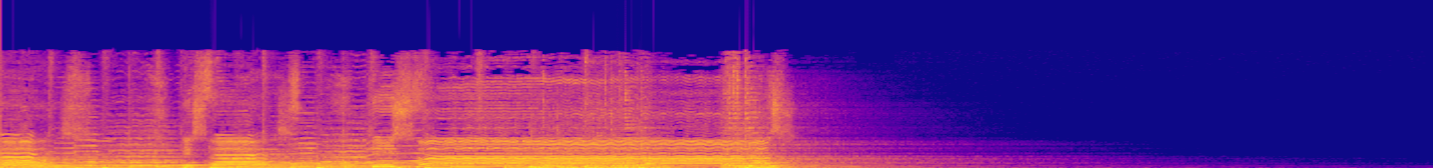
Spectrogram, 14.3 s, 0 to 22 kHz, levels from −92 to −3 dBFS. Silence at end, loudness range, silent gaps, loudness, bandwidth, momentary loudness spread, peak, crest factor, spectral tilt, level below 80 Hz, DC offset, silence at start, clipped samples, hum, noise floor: 5.75 s; 6 LU; none; -12 LUFS; 15.5 kHz; 6 LU; 0 dBFS; 14 dB; -4.5 dB/octave; -24 dBFS; under 0.1%; 0 s; under 0.1%; none; -75 dBFS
